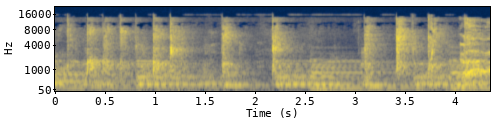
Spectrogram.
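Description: Syncopated flamenco-style hand clapping over held low pitched notes in a live flamenco-jazz band.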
